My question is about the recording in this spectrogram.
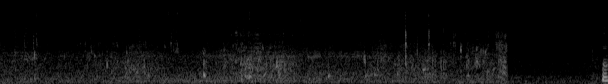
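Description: Muffled rustling and scattered light knocks of gear being handled in a plastic fishing kayak, over a haze of water and wind noise on a wet camera microphone. The sound drops off abruptly about five seconds in.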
